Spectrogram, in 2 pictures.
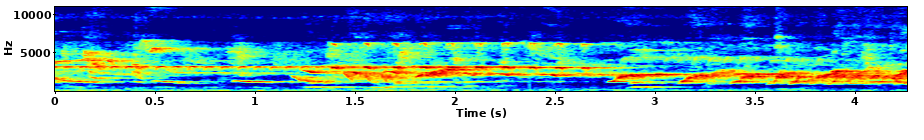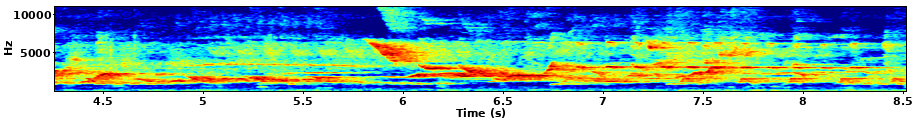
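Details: White-rumped shama singing at a bird singing contest in Sidareja: dense, rapid high whistles, slurred notes and chattering phrases pouring out almost continuously, overlapping strands suggesting several birds singing together, with a low murmur of crowd noise beneath.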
